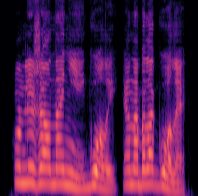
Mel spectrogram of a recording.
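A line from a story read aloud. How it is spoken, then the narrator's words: Indignant snort. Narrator (Russian): Марго возмущенно фыркнула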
